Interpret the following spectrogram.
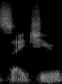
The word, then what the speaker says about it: situ: in situ, which again, I've been saying situ, in situ, but I listened to an absolute expert on this for 4 hours and she said situ.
